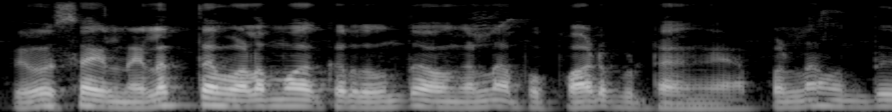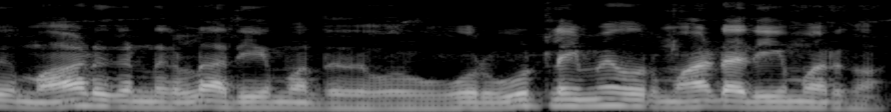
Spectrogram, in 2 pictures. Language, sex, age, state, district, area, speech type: Tamil, male, 60+, Tamil Nadu, Thanjavur, rural, spontaneous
